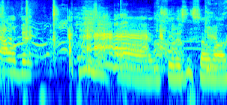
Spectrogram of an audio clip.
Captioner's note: all laughing softly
